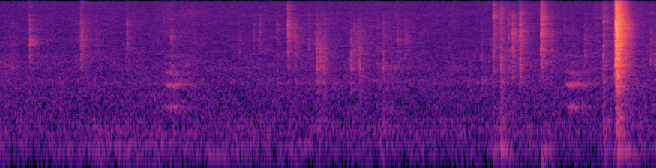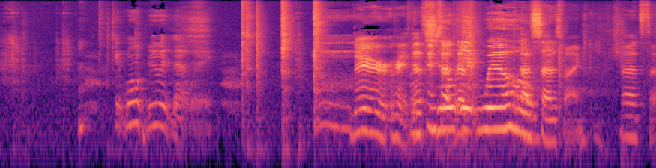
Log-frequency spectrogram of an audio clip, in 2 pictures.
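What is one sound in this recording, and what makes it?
Keys click softly on a small keyboard.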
